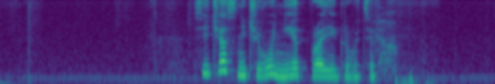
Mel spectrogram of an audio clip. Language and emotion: Russian, sad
